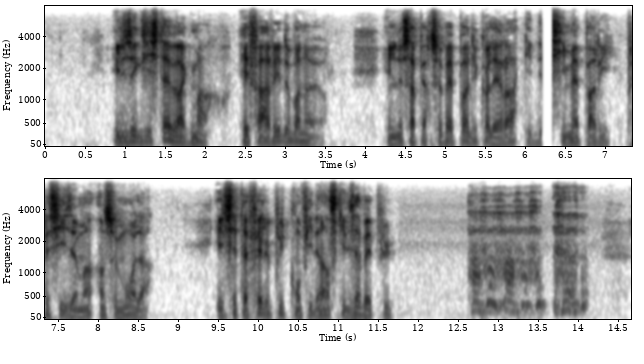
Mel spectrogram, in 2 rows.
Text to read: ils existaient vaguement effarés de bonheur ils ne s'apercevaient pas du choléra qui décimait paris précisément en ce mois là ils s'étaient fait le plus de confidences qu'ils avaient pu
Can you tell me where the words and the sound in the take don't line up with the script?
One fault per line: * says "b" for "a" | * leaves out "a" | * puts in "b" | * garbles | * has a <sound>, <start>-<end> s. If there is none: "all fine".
* has a dropout, 6.2-6.3 s
* has a laugh, 12.6-14.2 s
